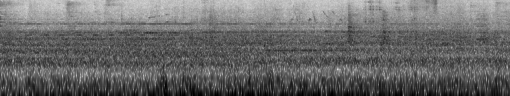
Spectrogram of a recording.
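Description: A freight train rumbles past on the tracks nearby.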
